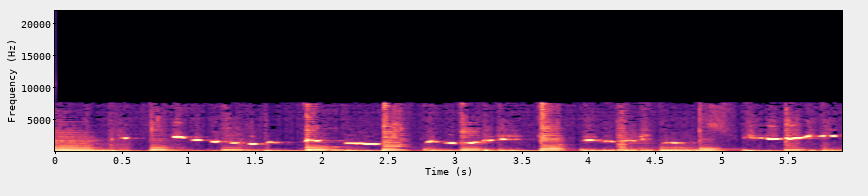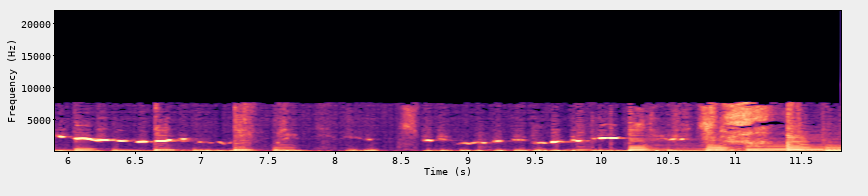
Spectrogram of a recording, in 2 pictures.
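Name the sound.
human whistling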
